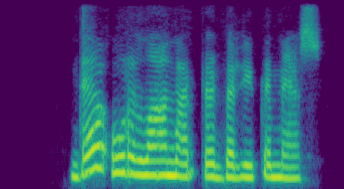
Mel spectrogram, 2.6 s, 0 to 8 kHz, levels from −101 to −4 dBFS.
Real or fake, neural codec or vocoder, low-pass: fake; codec, 16 kHz, 1 kbps, FreqCodec, larger model; 7.2 kHz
